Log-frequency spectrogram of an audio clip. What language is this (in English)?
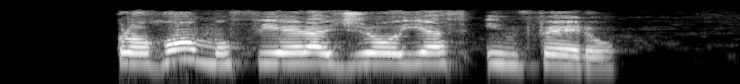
Esperanto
